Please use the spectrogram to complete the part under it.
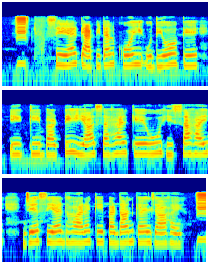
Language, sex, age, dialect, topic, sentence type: Magahi, female, 18-24, Central/Standard, agriculture, statement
